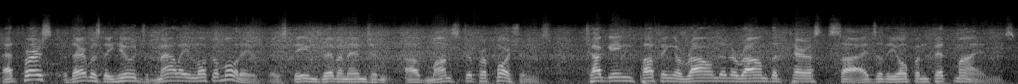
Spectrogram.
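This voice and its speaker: A man narrating a scripted 1950s radio documentary in a formal, dramatic, measured way. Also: medium pitch, very animated, very noisy.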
